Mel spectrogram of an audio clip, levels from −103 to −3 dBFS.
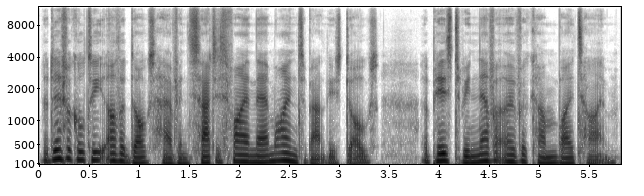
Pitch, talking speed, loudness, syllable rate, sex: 130 Hz, 195 wpm, -17 LUFS, 6.0 syllables/s, male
